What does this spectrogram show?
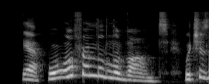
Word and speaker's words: Levant: How do you pronounce it, Emily? Leavant. Yes. Yeah. We're all from the Levant, which is not a very big area, and it's what you would call Israel today.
